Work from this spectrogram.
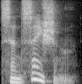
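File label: "sensation", British English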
